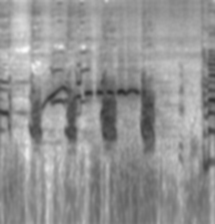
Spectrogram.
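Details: Pumpernickel, a small female Beagle, tries to scare off Rusty the coonhound near Kingston, Ontario; a rising whine glides upward between sharp barks, then a final yelp, over low background murmur.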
